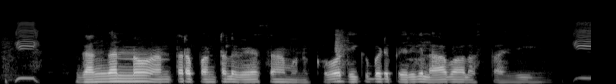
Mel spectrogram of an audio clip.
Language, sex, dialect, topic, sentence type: Telugu, male, Southern, agriculture, statement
